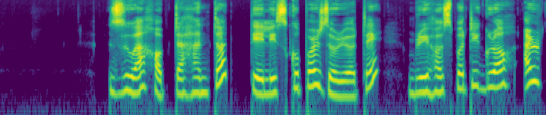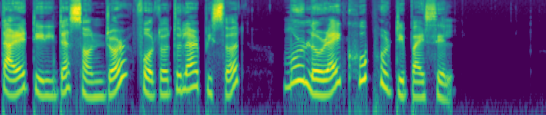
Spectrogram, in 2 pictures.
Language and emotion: Assamese, happy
